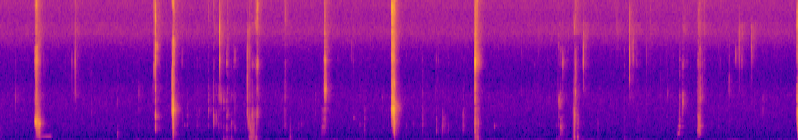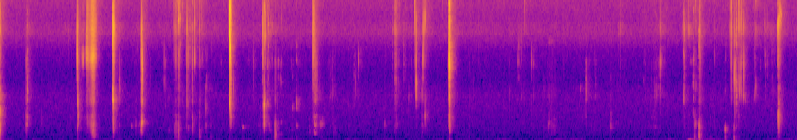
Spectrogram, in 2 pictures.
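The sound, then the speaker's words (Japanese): Licking salt off someone's face in an ASMR roleplay: many faint, wet mouth clicks and smacks, irregular and sparse, scattered across a quiet background with no talking. “あ、お顔に私のお塩が。失礼します。舐めさせていただきますね。”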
